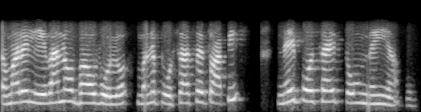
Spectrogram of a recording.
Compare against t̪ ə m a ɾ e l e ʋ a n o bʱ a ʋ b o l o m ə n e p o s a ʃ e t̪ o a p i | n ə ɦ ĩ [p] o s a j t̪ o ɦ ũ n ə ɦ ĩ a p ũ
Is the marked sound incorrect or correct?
correct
